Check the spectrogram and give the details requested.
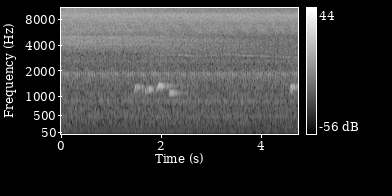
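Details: A rare Indian cuckoo, called a herald of summer, calls one clear four-note whistled phrase, then begins another at the end, over a constant high-pitched hiss.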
